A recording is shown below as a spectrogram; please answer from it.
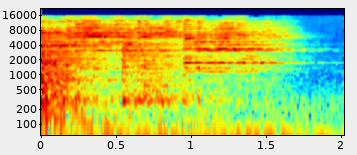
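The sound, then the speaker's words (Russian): Glass in an entrance door shatters in one dense, bright crash, the broken shards ringing and hissing before the sound fades out near the end, with no voices. “Рэнди толкнул мистера Уилбинса с такой силой, что тот даже разбил, падая, стекло входной двери”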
